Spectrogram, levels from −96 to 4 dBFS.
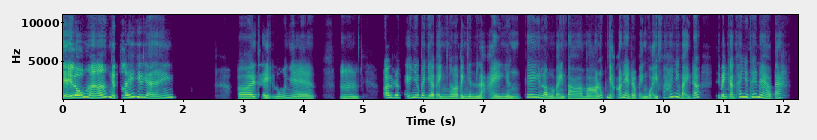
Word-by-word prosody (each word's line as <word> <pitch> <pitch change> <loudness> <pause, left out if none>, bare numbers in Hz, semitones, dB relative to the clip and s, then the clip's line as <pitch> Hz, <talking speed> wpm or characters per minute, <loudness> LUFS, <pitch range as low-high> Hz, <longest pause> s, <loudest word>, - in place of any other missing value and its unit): vậy 260 0 +9
luôn 305 +5 +7
á 320 - +2
hả? 285 +4 +6
Nghịch 270 - +3
lý 310 +9 +4
dữ 380 - +4
vậy. 270 +5 -1 1.0
Ê, 235 0 +5
thiệt 185 -4 +1
luôn 220 +1 -5
á - - -5
nha, 215 -6 -2 0.4
ừm. 230 -4 -2 0.4
Ơ, 285 - +3
rồi, 300 0 -1
kiểu 250 +3 -3
như, 320 0 -1
bây 295 -2 -2
giờ 240 -3 +3
bạn 215 +1 -2
ngồi 220 -2 0
bạn 195 +1 -1
nhìn 215 -1 -1
lại 195 0 -2
những 205 +2 -3
cái 350 -1 -1
lần 240 -7 +1
mà 195 - -4
bạn 180 +1 -3
tò 215 -2 -3
mò 200 -1 -1
lúc 295 +8 -3
nhỏ 300 - 0
nè 300 -6 +1
rồi 195 -3 -1
bạn 185 +1 -6
quậy 190 -1 -4
phá 205 - -13
như 400 +1 +1
vậy - - -1
đó. 310 +5 -1 0.3
Thì - - -8
bạn 225 -1 +4
cảm 230 +1 +1
thấy 390 +9 +1
như 405 - +5
thế 375 +2 -1
nào 290 - +1
ta? 255 +4 -4
235 Hz, 245 wpm, -20 LUFS, 210-295 Hz, 1.0 s, vậy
